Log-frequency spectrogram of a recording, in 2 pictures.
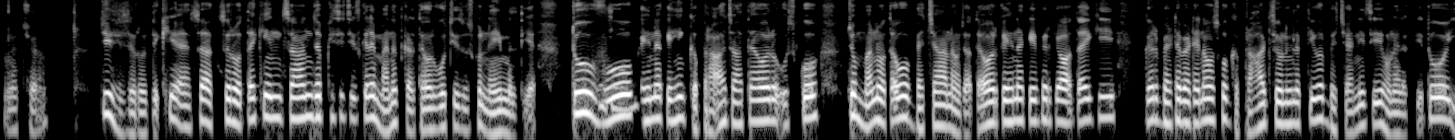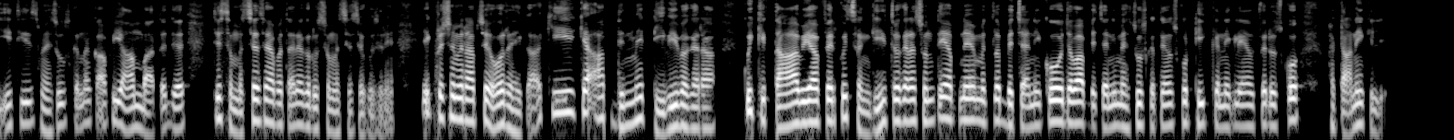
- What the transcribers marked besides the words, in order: tapping
- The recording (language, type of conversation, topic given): Hindi, advice, घर पर आराम करते समय बेचैनी या घबराहट क्यों होती है?
- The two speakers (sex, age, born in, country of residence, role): female, 20-24, India, India, user; male, 20-24, India, India, advisor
